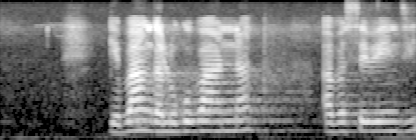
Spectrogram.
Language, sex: South Ndebele, female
